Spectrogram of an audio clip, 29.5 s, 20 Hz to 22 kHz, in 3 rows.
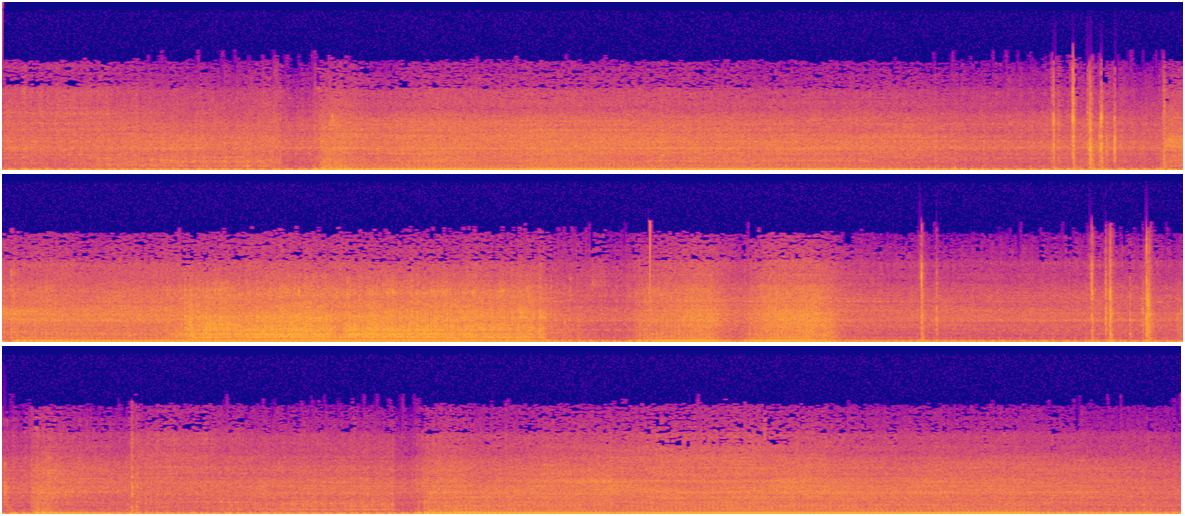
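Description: Kawasaki Brute Force 650i ATV's V-twin engine running under load while plowing snow, revving up and easing off several times.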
